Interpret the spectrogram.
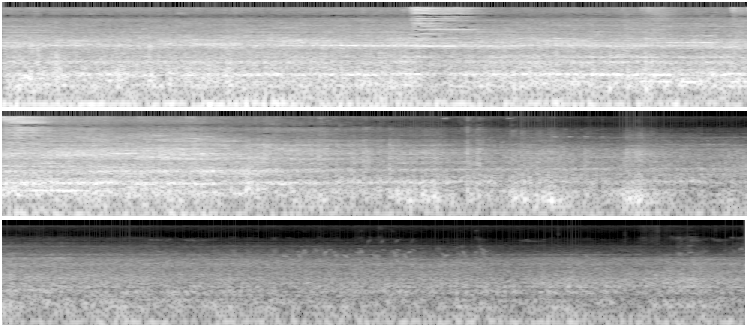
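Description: Empty steel tank cars of a freight train rolling past, their wheels rumbling on the rails with steady squealing tones. About ten seconds in the sound falls away as the end of the train moves off, with a few clanks near the middle, leaving a faint, fading rumble.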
